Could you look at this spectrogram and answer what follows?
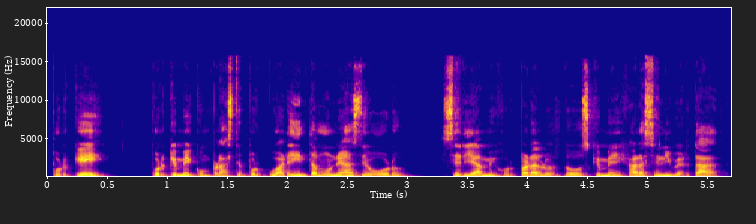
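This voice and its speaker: A man's voice: mid-range voice, fairly even intonation, fairly quick, a little mellow, close to an everyday voice. A man as a cocky, mocking rebel adventurer. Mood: mock-polite. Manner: mocking, self-assured. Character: sly, cocky, rebellious enslaved male pirate adventurer. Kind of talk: dramatized comic-book reading.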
